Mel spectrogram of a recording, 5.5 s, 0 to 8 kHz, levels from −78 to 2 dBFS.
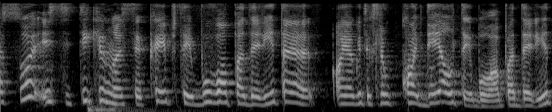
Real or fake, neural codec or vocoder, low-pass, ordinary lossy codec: real; none; 7.2 kHz; MP3, 64 kbps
